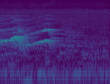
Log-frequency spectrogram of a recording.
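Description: A brief gliding vocal sound from a person in the first second, then a quiet room with a faint low hum from the stage equipment.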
